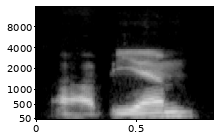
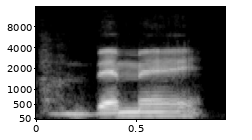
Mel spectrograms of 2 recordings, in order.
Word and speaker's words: BM: He lives in a place right near the Supermercado BM. That's in the middle of Uvita. And BM is pronounced Beme in Spanish. At least it's similar to that.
